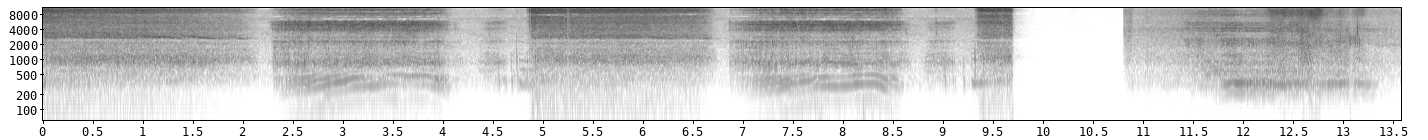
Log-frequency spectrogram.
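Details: Chihuahua puppy snoring heavily: loud, rattling snores alternating with noisy hissing breaths over several cycles.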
